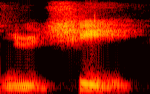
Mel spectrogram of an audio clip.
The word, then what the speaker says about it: Nooci: traditional chinese medicine for women nugent chinese is pronounced nuchi which means women's energy and i think that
